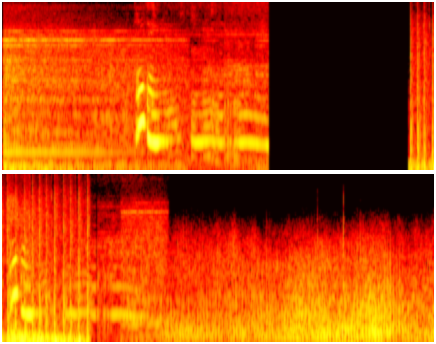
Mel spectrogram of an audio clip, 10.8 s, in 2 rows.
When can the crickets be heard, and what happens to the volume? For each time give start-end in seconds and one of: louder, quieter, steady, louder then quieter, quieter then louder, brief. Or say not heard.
not heard.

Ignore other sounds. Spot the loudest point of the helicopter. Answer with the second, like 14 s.
10 s.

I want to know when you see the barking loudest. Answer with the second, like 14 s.
2 s.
